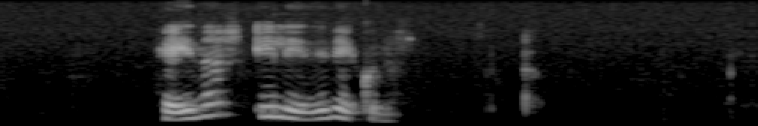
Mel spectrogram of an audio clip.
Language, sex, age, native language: Icelandic, female, 21, Icelandic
